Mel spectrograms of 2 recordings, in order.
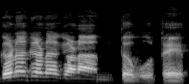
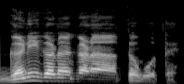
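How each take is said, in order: First: The first word ends in an 'n' consonant. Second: The first word ends in an 'ee' vowel. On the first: This is how people commonly say it. The speaker calls it wrong. "आपण नेहमी म्हणतो" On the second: This is the title as written. The speaker calls it right. "मी पुन्हा म्हणतो"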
